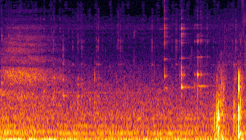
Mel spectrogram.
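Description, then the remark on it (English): Glasses clink together in a toast, two quick bright ringing taps close together near the end, heard over a quiet, steady background hum with no talking. “Cheers, my guy.”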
